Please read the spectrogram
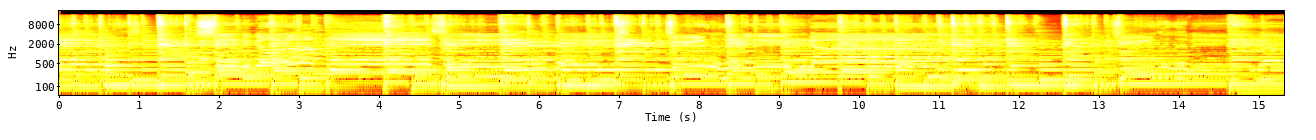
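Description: Live worship song: a strummed acoustic guitar with a voice singing over it.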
